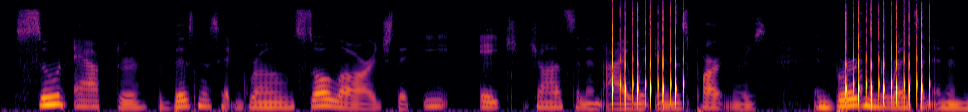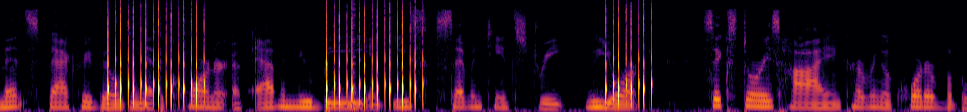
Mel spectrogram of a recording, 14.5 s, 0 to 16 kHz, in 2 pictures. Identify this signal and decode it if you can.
Pulse dialling, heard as clicks on a phone line, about 11 pulses a second, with speech in English. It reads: 6 7 8 8 4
